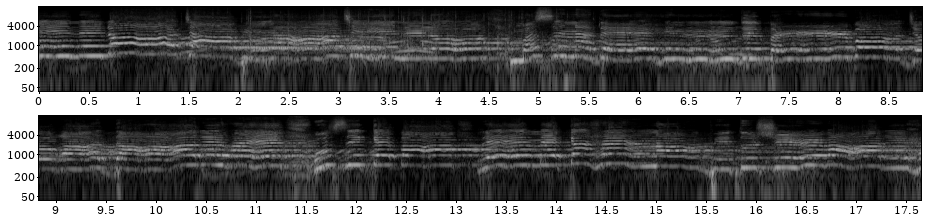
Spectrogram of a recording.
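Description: A boy singing a poem into a microphone, a melodic recitation of held, wavering notes that glide between phrases.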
